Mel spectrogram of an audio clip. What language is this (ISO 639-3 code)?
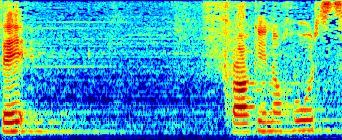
gsw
